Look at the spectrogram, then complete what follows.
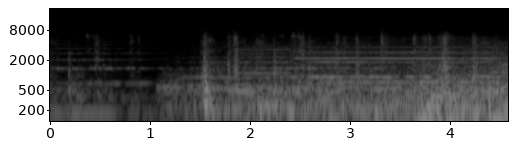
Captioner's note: lock rattling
